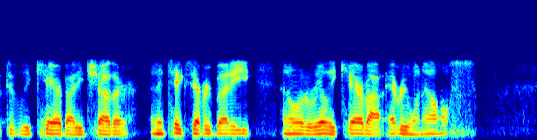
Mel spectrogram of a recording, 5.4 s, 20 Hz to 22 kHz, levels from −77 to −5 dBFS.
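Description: From start to finish the speech carries G.729 codec damage, plainly audible throughout. The sound is rebuilt from a vocal tract filter, a pitch predictor and sparse pulses per frame rather than carried as a waveform, which gives the rough, slightly synthetic texture that fits an 8 kbit/s G.729A stream. The band sits at about 150 Hz to 3.6 kHz, with nothing above 3.8 kHz, so sibilants and airiness are gone.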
